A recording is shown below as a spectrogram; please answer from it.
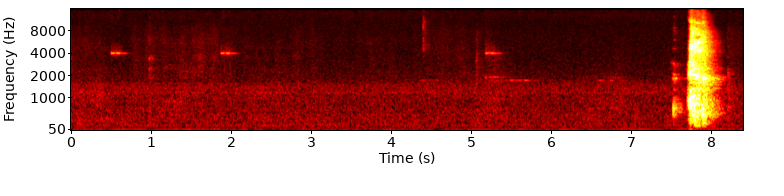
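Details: One sharp sneeze with a short indrawn breath before it, in a quiet room with faint clicks; a sneezing sample recorded with the model's permission.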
